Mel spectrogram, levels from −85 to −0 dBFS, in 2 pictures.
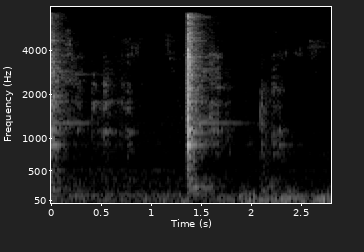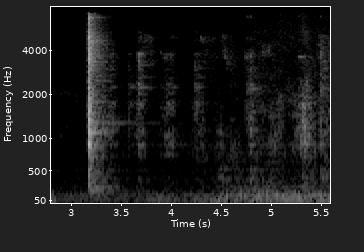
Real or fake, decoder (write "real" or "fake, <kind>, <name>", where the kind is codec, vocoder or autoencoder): real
